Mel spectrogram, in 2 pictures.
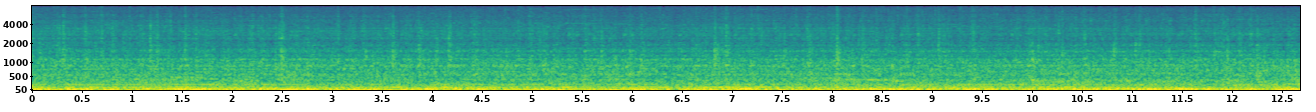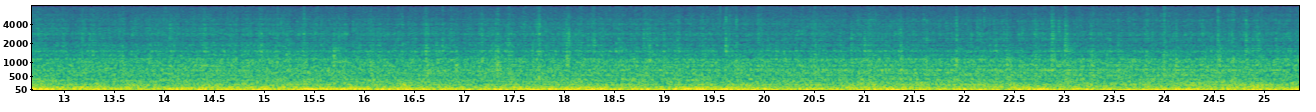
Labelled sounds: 5.3	5.7	Pacific white-sided dolphin, 6.8 to 7.0 kHz

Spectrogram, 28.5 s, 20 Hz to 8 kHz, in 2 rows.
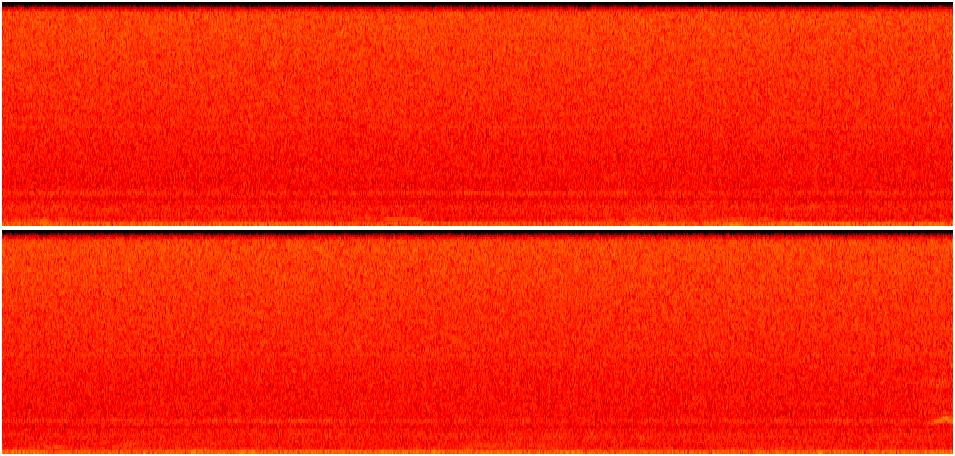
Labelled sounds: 28.2	28.5	humpback whale, 1.1 to 1.4 kHz

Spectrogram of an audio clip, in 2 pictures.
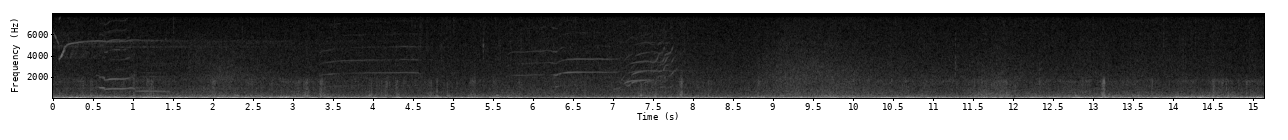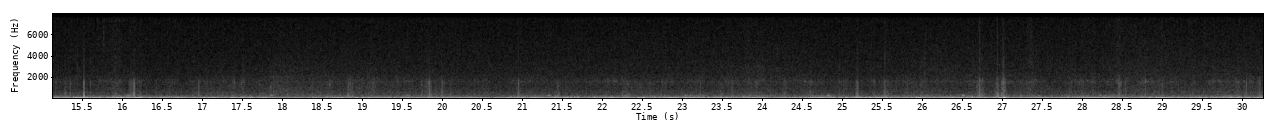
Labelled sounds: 5.7	8.0	killer whale, southern resident, 0.37 to 6.1 kHz

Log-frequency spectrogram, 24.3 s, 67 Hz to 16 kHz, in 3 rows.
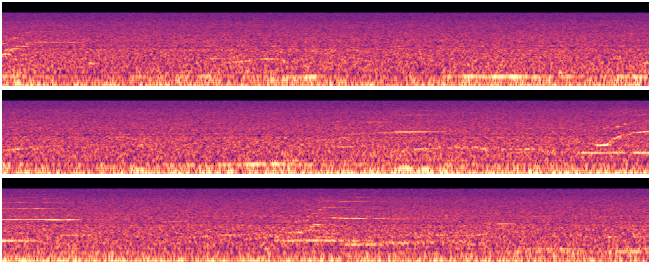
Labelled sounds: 0.1	0.4	humpback whale, 0.80 to 0.93 kHz
12.8	13.5	humpback whale, 0.93 to 3.2 kHz
15.8	17.0	humpback whale, 0.80 to 4.4 kHz
20.2	21.3	humpback whale, 0.99 to 3.6 kHz

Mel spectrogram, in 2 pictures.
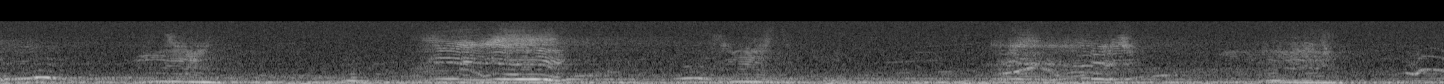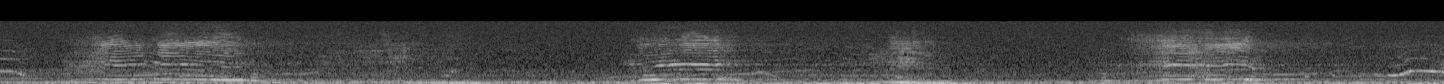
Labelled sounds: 1.3	1.9	humpback whale, 1.1 to 1.6 kHz
4.2	5.7	humpback whale, 0.93 to 3.2 kHz
7.3	7.6	humpback whale, 1.2 to 2.0 kHz
8.9	9.2	humpback whale, 0.99 to 1.1 kHz
9.9	11.2	humpback whale, 0.80 to 2.6 kHz
12.6	13.5	humpback whale, 1.2 to 1.9 kHz
14.2	16.9	humpback whale, 0.80 to 3.0 kHz
20.6	21.7	humpback whale, 0.80 to 3.9 kHz
26.1	26.9	humpback whale, 0.83 to 2.8 kHz
28.5	28.8	humpback whale, 1.1 to 1.3 kHz

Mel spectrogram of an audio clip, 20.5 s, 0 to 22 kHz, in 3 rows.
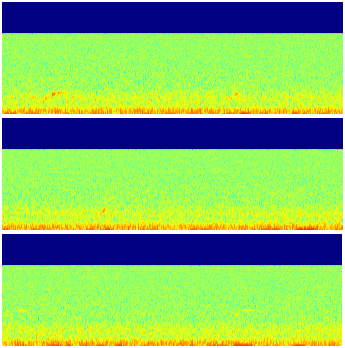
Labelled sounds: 13.8	14.2	humpback whale, 1.3 to 1.5 kHz

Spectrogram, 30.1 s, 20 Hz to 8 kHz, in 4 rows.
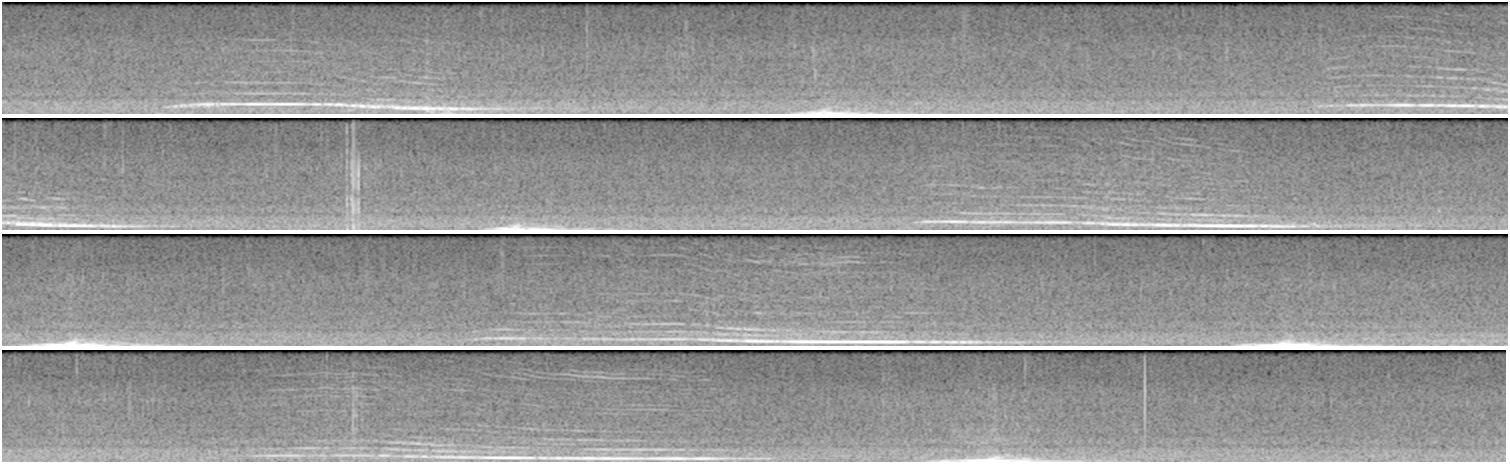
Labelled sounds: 0.9	2.2	humpback whale, 0.78 to 5.4 kHz
6.6	7.8	humpback whale, 0.78 to 5.6 kHz
12.1	13.9	humpback whale, 0.84 to 3.3 kHz
17.4	19.3	humpback whale, 0.78 to 6.5 kHz
23.9	26.0	humpback whale, 0.78 to 6.6 kHz

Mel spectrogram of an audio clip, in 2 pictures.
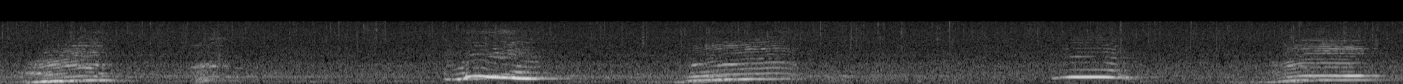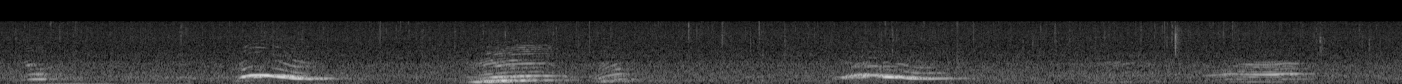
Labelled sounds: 1.9	2.2	humpback whale, 0.78 to 1.1 kHz
4.6	5.4	humpback whale, 0.78 to 4.8 kHz
6.9	7.9	humpback whale, 0.78 to 2.9 kHz
10.7	11.2	humpback whale, 1.3 to 2.1 kHz
12.8	13.7	humpback whale, 0.78 to 3.1 kHz
16.4	17.1	humpback whale, 0.78 to 2.4 kHz
18.7	19.5	humpback whale, 0.81 to 2.5 kHz
22.6	22.9	humpback whale, 0.78 to 1.1 kHz
26.4	27.1	humpback whale, 0.78 to 1.1 kHz

